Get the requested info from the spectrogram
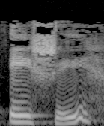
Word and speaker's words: AASHE: So AASHE, we pronounce ASHE, which is a little easier than I pronounced it ASHE when I first read it. – Well, but two vowels make a long sound.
